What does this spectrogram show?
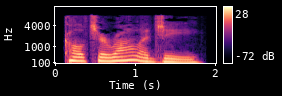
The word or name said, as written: culturological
